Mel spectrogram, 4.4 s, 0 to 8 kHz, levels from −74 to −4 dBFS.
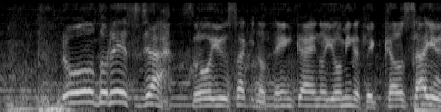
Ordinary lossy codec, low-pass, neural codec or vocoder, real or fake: Opus, 64 kbps; 7.2 kHz; codec, 24 kHz, 6 kbps, HILCodec; fake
